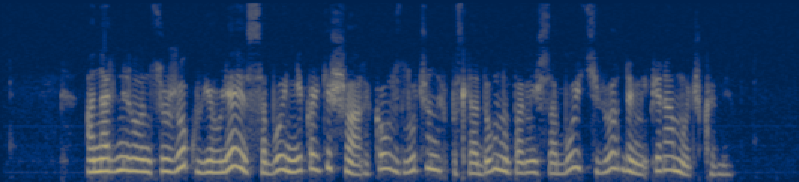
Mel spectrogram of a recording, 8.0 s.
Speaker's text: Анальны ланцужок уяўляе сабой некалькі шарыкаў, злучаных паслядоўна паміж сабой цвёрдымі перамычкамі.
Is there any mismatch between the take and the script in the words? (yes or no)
no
